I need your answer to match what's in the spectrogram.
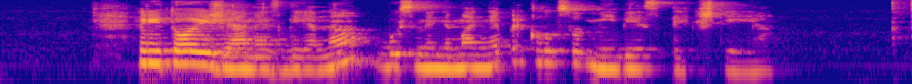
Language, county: Lithuanian, Šiauliai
